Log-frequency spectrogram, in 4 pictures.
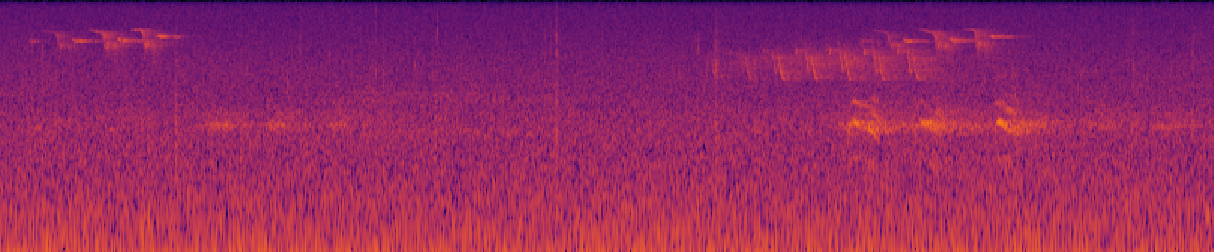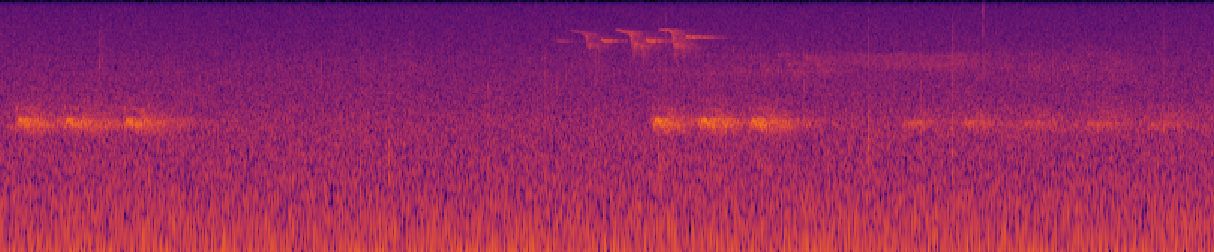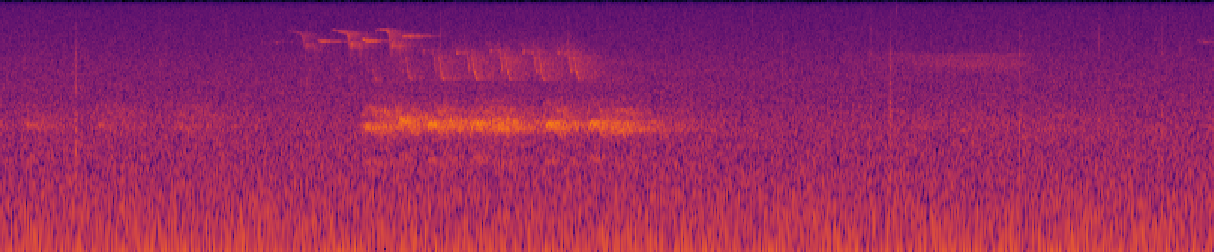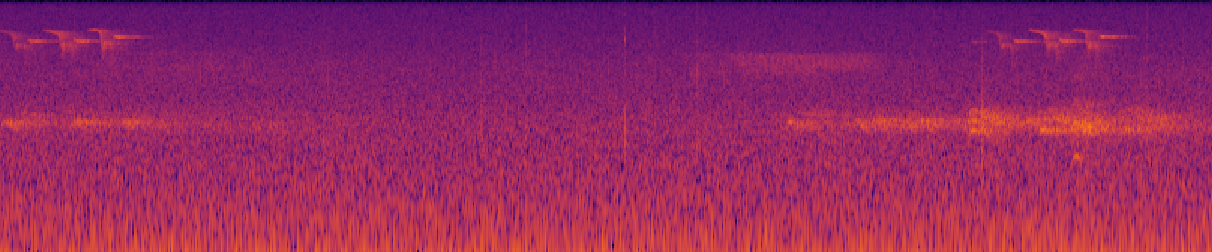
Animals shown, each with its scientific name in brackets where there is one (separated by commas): American Crow (Corvus brachyrhynchos), Blackburnian Warbler (Setophaga fusca), Ovenbird (Seiurus aurocapilla), Pine Warbler (Setophaga pinus)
